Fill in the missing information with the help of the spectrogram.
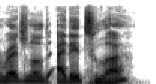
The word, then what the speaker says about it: Reginald Adetula: My name is Reginald Adetula, or if you want like the full proper pronunciation, Reginald Adetula.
